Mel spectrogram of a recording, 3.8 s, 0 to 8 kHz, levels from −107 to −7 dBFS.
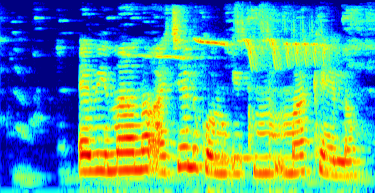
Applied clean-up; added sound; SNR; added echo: none; Bird vocalization, bird call, bird song; 15 dB; reverberation time 0.3 s.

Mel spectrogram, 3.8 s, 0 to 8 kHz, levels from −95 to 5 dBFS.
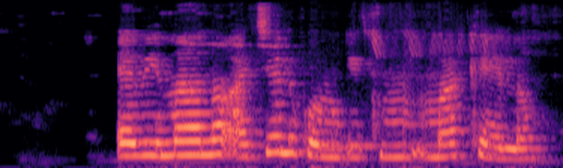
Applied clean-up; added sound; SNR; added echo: neural separator model SepFormer DNS4.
